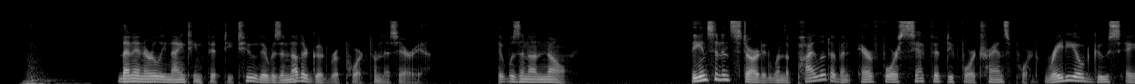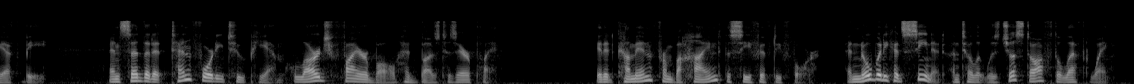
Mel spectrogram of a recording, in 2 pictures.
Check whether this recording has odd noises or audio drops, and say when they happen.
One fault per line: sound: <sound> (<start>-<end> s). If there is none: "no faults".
sound: whoosh (0.2-0.9 s)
